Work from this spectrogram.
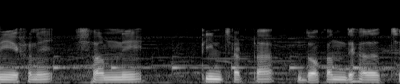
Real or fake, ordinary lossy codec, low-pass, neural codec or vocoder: real; none; 5.4 kHz; none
